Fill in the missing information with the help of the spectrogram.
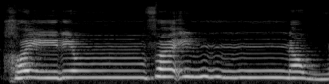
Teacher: ഖൈരിൻ ഫ ഇന്നല്ലാഹ്, ഫ ലൈറ്റാക്കിയിട്ട് ഉച്ചരിക്കുക കേട്ടോ. മേലെ മുൻപല്ലിൻ്റെ അറ്റം, താഴെ ചുണ്ടിൻ്റെ ഉൾവശത്ത് വെറ്റായ ഭാഗത്ത് വെക്കുക.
